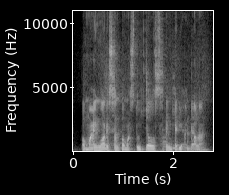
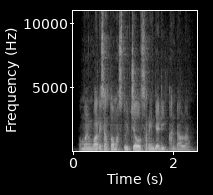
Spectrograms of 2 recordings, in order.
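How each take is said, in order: No difference in how they are said.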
